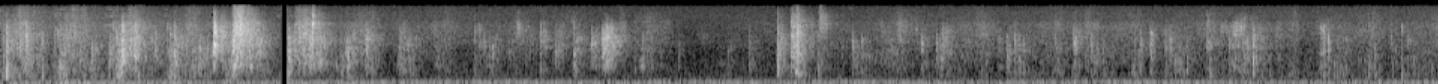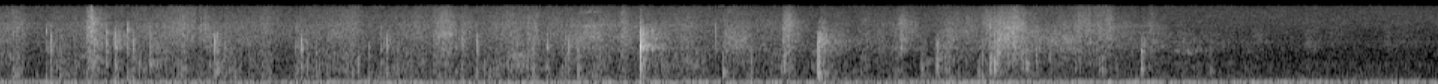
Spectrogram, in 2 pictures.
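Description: Footsteps on a hard floor moving away and then coming back, with scattered clicks and knocks of plastic supply bins and packages being searched, over a steady low room hum.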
